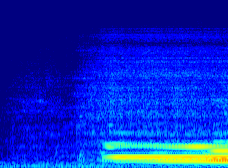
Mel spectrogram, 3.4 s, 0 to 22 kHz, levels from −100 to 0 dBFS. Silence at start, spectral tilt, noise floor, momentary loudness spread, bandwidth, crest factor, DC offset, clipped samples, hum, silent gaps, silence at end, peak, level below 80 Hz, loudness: 1.55 s; -9.5 dB/octave; -71 dBFS; 10 LU; 9.4 kHz; 18 dB; under 0.1%; under 0.1%; none; none; 0 s; -18 dBFS; -72 dBFS; -35 LUFS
